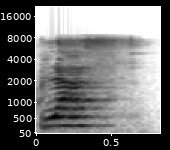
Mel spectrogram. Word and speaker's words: place: Le musée est à gauche de la place principale. Place, no se pronuncia la E, la place principale.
